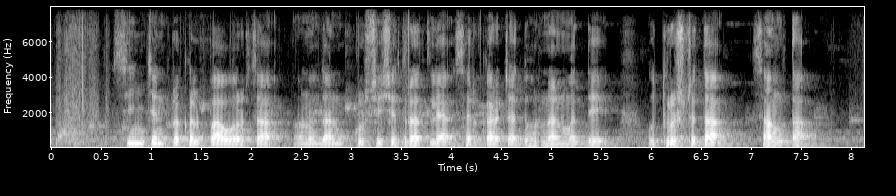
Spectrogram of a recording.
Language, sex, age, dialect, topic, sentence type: Marathi, male, 41-45, Southern Konkan, agriculture, statement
